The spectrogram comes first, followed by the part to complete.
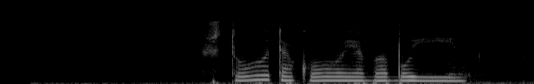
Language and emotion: Russian, sad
